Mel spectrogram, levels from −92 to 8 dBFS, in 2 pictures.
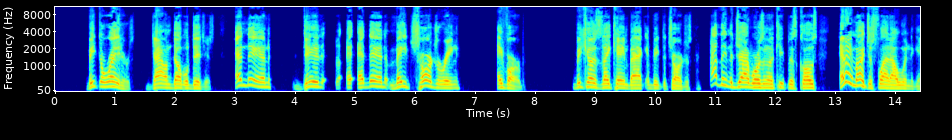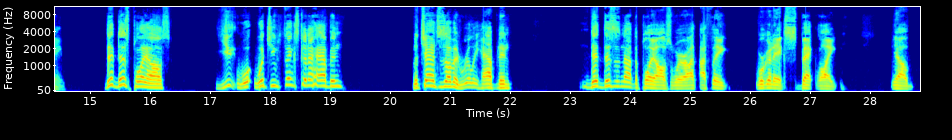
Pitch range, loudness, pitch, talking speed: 120-185 Hz, -22 LUFS, 145 Hz, 150 wpm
